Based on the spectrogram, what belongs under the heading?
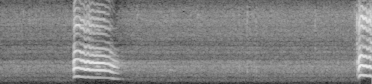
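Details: Yellow-bellied sapsucker, a woodpecker of northern forests, giving a nasal, mewing downslurred squeal lasting under half a second, then another after a two-second pause.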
